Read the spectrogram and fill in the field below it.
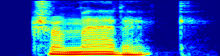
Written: traumatic

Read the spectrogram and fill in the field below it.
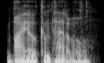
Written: biocompatible

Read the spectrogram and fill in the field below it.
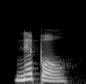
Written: nipple

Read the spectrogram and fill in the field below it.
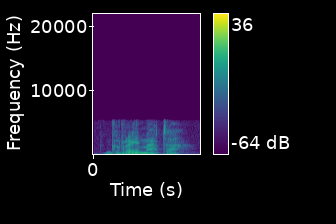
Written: gray matter

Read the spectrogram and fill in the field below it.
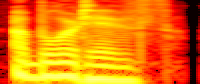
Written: abortive

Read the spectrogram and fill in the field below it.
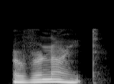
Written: overnight

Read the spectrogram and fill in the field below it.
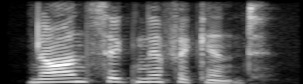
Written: nonsignificant

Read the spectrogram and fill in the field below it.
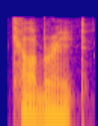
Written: calibrate

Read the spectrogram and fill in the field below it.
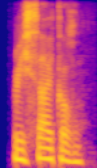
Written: recycle

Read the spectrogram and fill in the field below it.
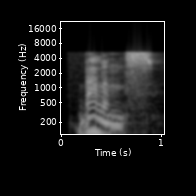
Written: balance

